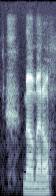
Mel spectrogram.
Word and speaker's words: Melmetal: Melmetal.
